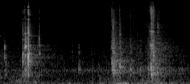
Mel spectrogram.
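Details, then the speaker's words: Engine-damaged Range Rover L405, engine turned slowly by hand clockwise: a few sharp, separate clicks with quiet gaps between, as if the timing chain is slipping and then catching; skipping confirmed on review footage. "Did you hear that sound? Yeah. Like a big click. Yeah. as if the chain is slipping and then catching. Slipping and then catching."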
